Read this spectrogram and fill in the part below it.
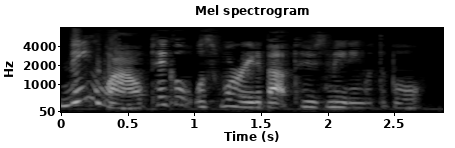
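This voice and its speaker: A woman's voice: medium pitch, sing-song, brisk, fairly bright tone, breathy edge, highs cut off. A woman narrating a children's storybook expressively.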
